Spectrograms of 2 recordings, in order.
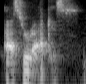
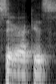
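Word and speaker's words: Assaracus: Uh, the correct pronunciation out of my mouth is emphasis on the first syllable, Asarakis. That's not really how you're supposed to pronounce the word. It's Saracus in Greek mythology, but in my language, it's Asarakis because I love making librarians say that.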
